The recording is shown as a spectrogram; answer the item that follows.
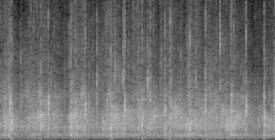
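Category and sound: crowd, studio audience applause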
